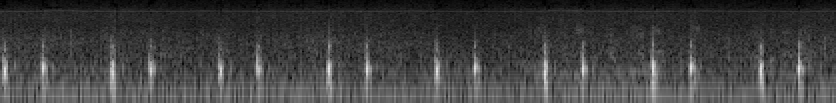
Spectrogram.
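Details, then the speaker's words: Teaching recording at the cardiac apex: normal lub-dub rhythm, with the first heart sound somewhat lower in pitch and louder than the second: normal first and second heart sounds. "As you listen, note that at the apex, the first heart sound is somewhat lower in pitch and louder than the second heart sound."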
